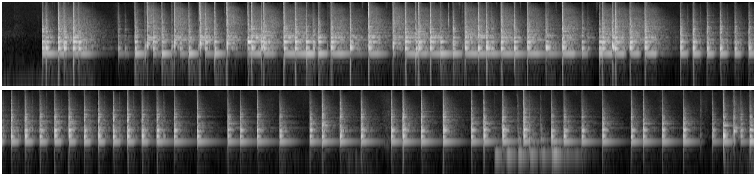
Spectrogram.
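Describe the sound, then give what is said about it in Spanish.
A Sabar drum solo played by a master of Sabar music, rapid, dense strokes rolling on without pause, loud, with a bright ringing tone sustained beneath the hits and no voices. “les voy a dejar el solo de tambor que este, este maestro de, la música Sabar hizo, que creo que vale la pena el solo por sí mismo”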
